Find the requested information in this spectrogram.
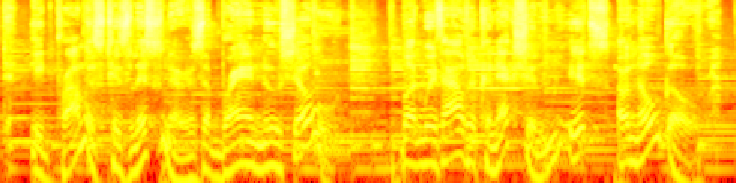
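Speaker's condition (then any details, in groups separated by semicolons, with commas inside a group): No condition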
